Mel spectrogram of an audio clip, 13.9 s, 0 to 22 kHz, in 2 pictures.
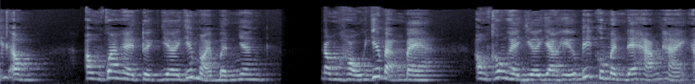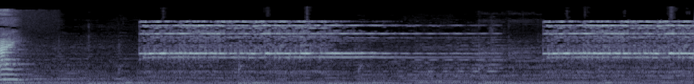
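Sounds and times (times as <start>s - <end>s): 
speech: 0.1s - 7.3s
telephone ringing with a bright electronic tone: 8.4s - 13.8s.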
